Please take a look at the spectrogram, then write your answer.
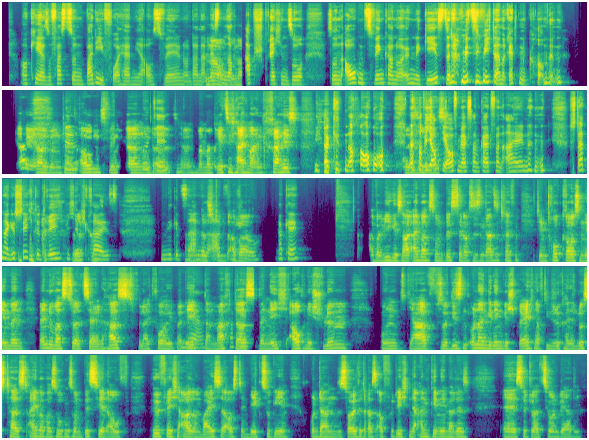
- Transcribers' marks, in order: in English: "Buddy"; laughing while speaking: "damit sie mich"; laughing while speaking: "kommen"; unintelligible speech; laughing while speaking: "einmal im Kreis"; laughing while speaking: "Ja genau, dann habe ich"; chuckle; chuckle
- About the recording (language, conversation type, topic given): German, advice, Wie meistere ich Smalltalk bei Netzwerktreffen?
